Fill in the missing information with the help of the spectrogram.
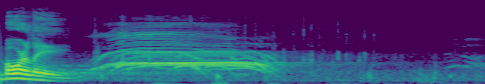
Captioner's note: audience cheers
